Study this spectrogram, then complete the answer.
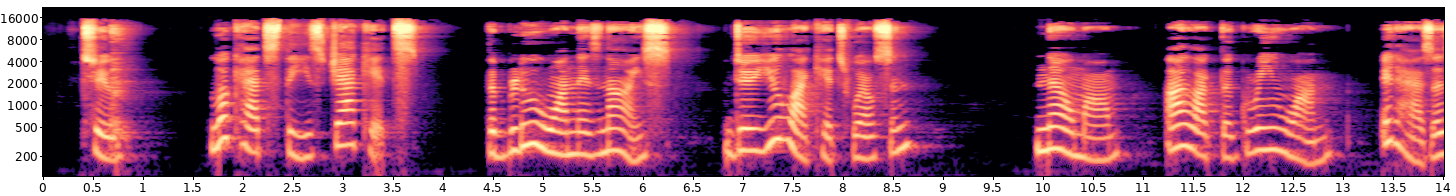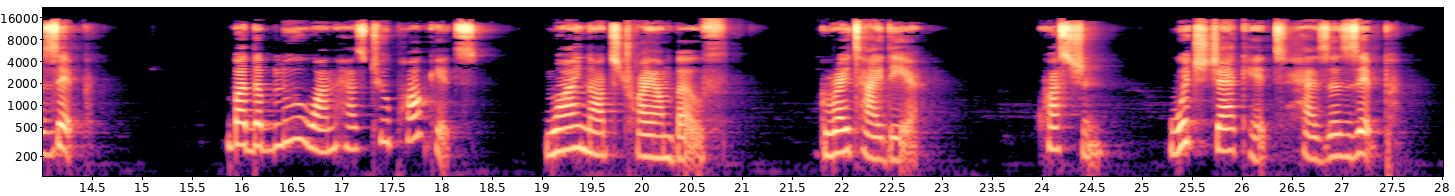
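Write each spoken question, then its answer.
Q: Which jacket has a zip?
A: The green one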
